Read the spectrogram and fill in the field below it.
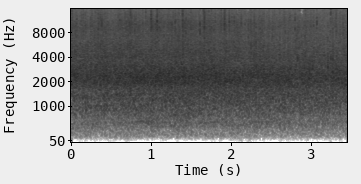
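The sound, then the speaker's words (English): A church audience claps hands for itself in a dense, steady wash of applause that stays at an even, fairly loud level for the whole stretch, with no voices standing out. “So can you clap hands for yourself as a church for that?”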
